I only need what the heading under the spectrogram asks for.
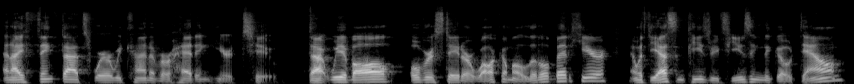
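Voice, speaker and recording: Passionate ranting man, lively pitch. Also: moderate pace, hardly any pauses, no room sound. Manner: passionate, emphatic ranting, repeats points. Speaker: co-host of a market show. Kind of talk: casual market talk.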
